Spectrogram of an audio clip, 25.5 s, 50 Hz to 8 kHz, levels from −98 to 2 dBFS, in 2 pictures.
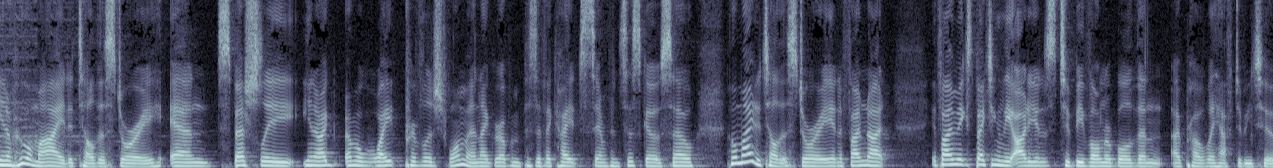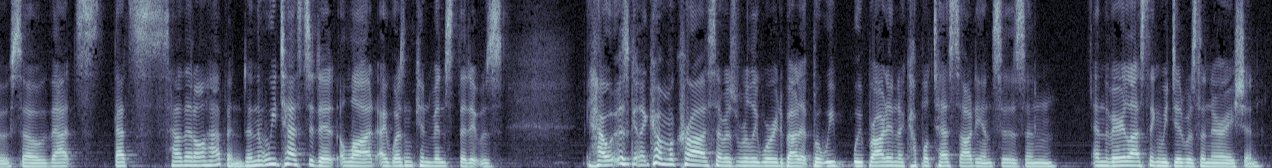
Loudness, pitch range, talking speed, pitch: -18 LUFS, 160-190 Hz, 250 wpm, 175 Hz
